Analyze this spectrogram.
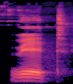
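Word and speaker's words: weight: Next देखिए, rule है, जब किसी वर्ड में ई आई के बाद जी एच जी एन हो तो ई आई का उच्चारण ए होता है।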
